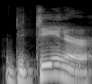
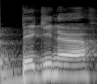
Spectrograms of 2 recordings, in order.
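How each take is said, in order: First: "Beginner" with short i and the stress on "gin"; careful English "Beginner", stressed on the second syllable; correct tonic stress. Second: "beginner" said wrongly as "béguineur", French-style; learner's botched "béguineur" for "beginner"; mispronounced beginner. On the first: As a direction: hit the middle of "Beginner": bi-GI-nner. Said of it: "vous avez l'accent tonique là". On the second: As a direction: say "beginner" with an é in the first syllable and a French ending. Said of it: "Et c'est pas un". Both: Shown as a demonstration.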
